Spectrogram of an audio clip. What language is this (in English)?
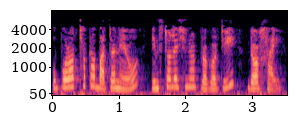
Assamese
